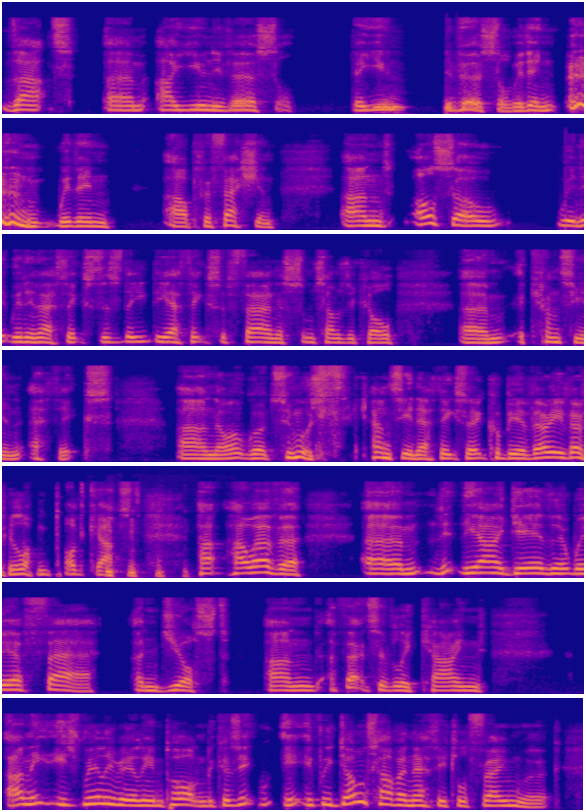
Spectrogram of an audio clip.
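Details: Adult speaker; typical adult speech.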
